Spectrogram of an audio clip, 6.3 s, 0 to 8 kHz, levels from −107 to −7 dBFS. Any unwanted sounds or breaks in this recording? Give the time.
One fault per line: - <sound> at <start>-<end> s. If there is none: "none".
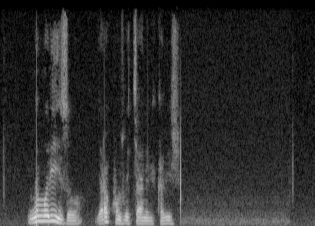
none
